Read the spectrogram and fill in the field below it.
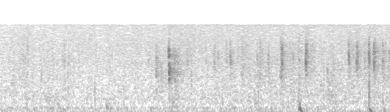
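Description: Footsteps click across a hard floor.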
